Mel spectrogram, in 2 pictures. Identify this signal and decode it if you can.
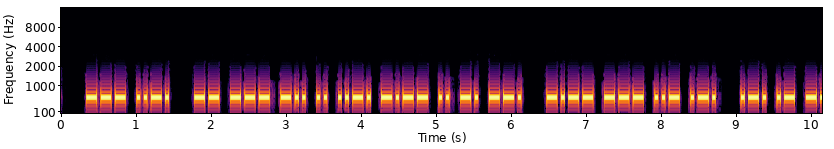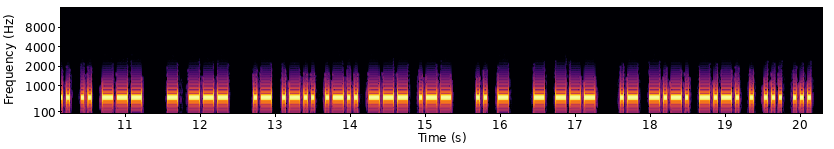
Morse code, heard as a keyed tone, about 25 wpm, 600 Hz. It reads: OF MODIFYING YOUR RADIO TO ALLOW IT TO ACCESS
